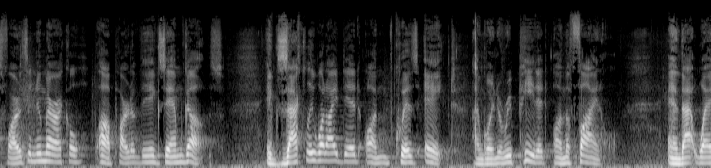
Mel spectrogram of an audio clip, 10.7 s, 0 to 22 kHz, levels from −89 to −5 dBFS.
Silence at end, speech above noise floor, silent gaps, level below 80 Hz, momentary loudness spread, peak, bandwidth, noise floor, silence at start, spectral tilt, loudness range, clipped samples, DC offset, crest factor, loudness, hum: 0 s; 21 dB; none; -44 dBFS; 8 LU; -4 dBFS; 15 kHz; -41 dBFS; 0 s; -7 dB/octave; 2 LU; under 0.1%; under 0.1%; 18 dB; -21 LUFS; none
